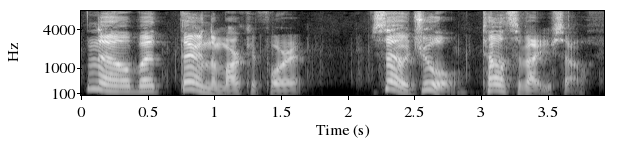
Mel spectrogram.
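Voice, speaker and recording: A man's voice: high-pitched, sing-song, a little fast, a bit bright, full character voice. A man playing a chatty, upbeat survivor who runs a radio show in an audio drama, talking casually and teasingly.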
